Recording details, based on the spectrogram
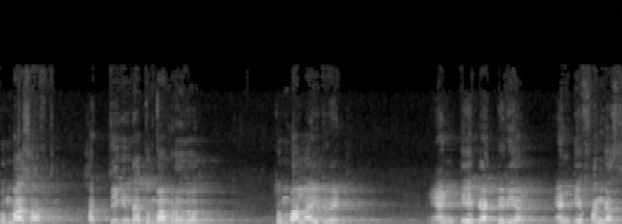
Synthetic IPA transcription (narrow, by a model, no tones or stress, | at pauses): t̪umbasaːpʈhɐt̪ːikint̪at̪umbamiɾɐd̪oːd̪ṵ | t̪umbalɐjʈʋeːʈ | eɳʈibɛːk̚ʈiɾijɐleːɳʈipʰɐŋɡɐs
